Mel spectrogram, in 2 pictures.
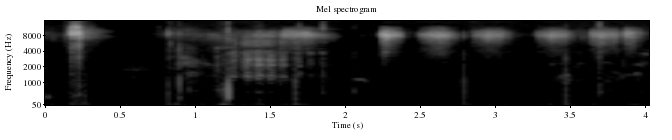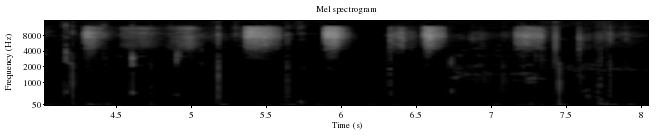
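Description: Repeated high, bleating sheep calls ring out in a survival video game, over soft whispering and scattered clicks.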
